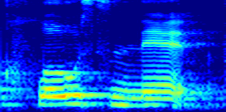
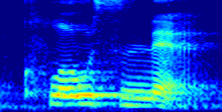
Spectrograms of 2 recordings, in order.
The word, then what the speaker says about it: close-knit: You can say I'm from a close-knit family. Close-knit. Notice that pronunciation.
